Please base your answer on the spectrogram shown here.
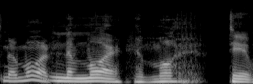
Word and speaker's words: Namor: I think you're saying his name wrong. No, it's no more.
